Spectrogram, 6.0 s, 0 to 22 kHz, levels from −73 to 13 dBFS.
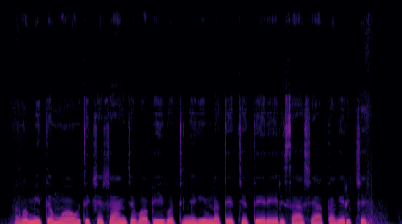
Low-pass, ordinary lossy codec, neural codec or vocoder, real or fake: none; none; none; real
